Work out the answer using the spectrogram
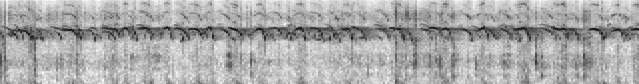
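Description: A group of domestic chicks peeping nonstop: many quick, high, falling cheeps from several birds overlapping each other.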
